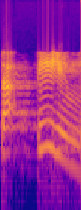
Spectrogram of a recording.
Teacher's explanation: حمزہ ساکنہ پر جھٹکا دیں گے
